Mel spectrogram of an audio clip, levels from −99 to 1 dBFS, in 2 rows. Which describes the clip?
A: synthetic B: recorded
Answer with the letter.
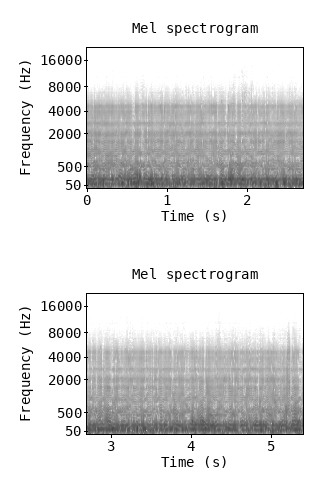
A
